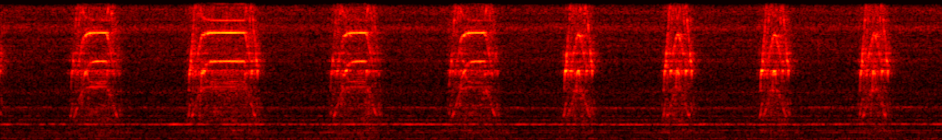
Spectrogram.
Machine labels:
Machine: slide rail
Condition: abnormal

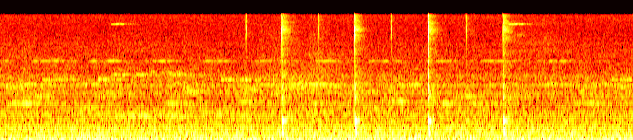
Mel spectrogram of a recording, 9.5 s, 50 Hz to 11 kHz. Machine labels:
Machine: valve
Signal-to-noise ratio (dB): 6 dB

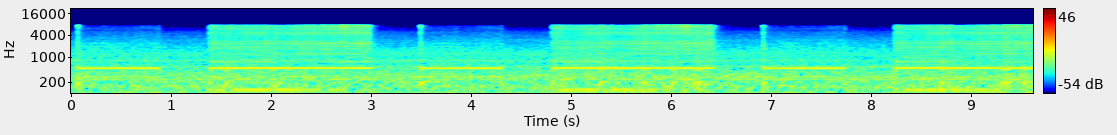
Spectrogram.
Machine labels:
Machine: slide rail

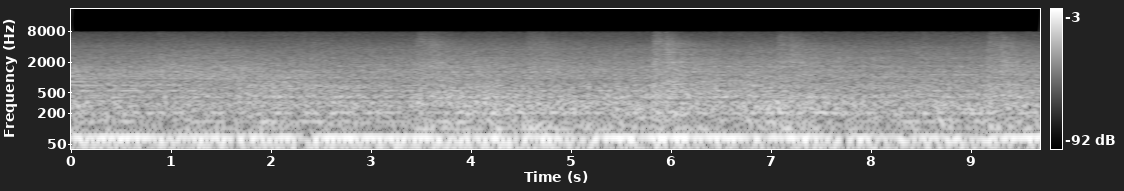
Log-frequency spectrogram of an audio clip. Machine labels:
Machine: fan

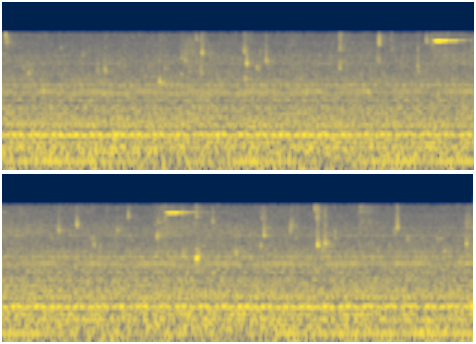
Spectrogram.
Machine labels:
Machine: pump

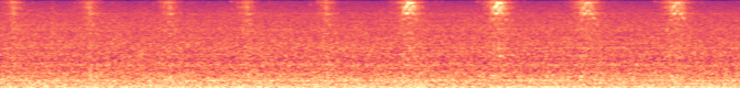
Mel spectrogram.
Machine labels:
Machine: slide rail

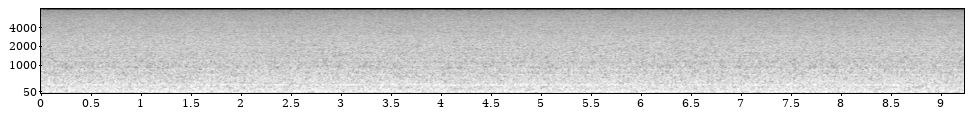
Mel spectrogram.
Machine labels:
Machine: fan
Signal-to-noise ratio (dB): -6 dB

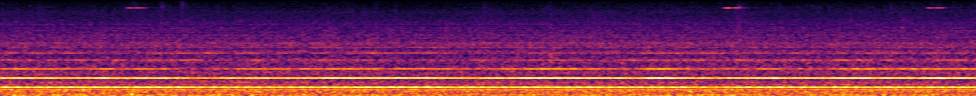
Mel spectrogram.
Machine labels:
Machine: fan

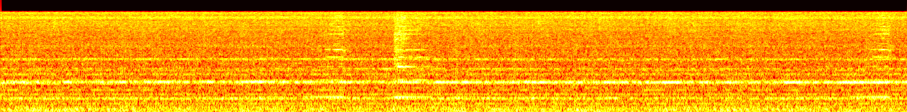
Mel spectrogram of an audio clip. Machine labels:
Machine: slide rail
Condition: normal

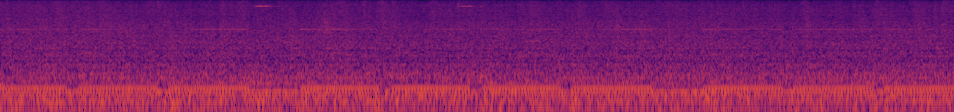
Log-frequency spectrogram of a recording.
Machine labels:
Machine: slide rail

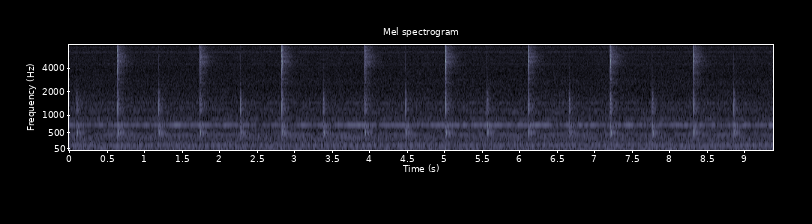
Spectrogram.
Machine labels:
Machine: valve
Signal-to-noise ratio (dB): 6 dB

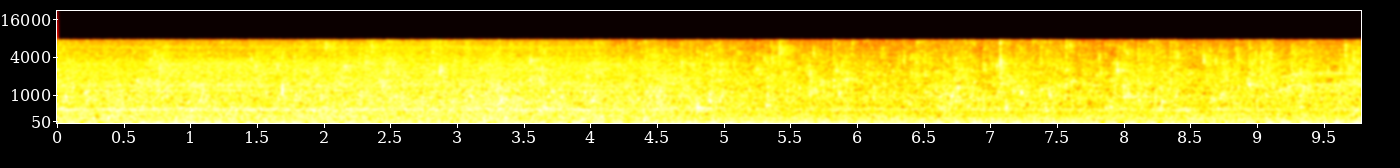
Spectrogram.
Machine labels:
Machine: pump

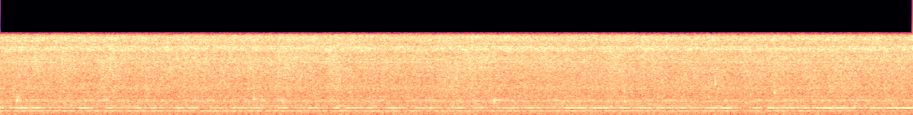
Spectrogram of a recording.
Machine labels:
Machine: pump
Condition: normal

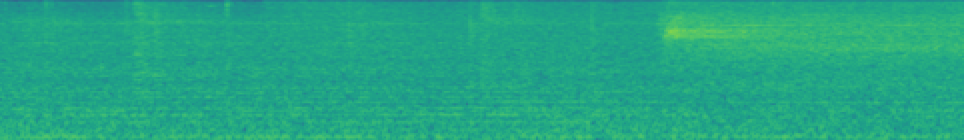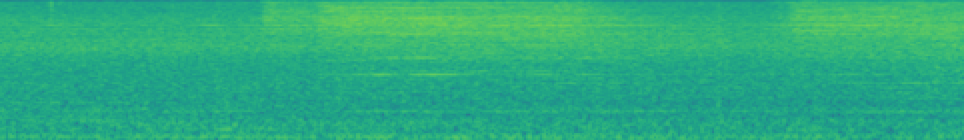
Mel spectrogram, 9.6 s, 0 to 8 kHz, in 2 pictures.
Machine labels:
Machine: slide rail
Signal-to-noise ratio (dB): -6 dB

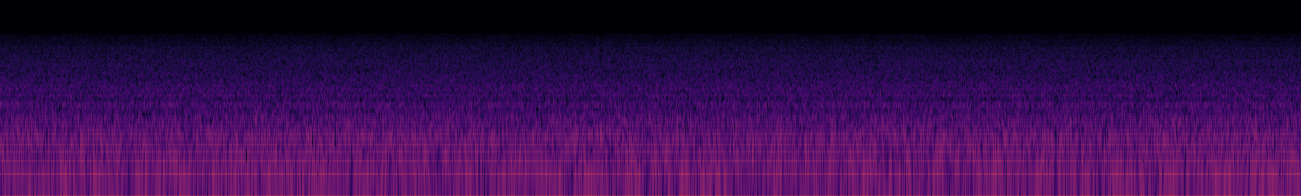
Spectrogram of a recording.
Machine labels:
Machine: fan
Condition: abnormal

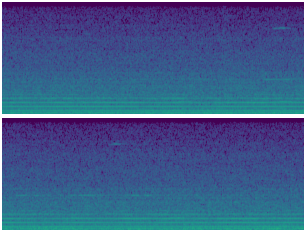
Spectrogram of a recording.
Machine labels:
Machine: fan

